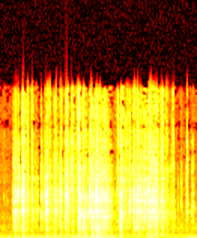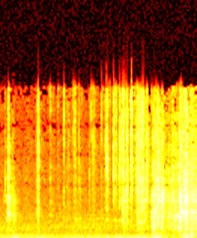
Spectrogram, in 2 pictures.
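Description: A utility knife blade carves and shaves a scored grid pattern into the surface of an oval, solid bar of soap with a pink, purple and green checkered surface, held in the palm. Rapid, irregular crisp scraping and crackling dominate, bright and papery, swelling in dense bursts and easing to softer scratches in the middle before building again.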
